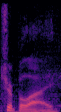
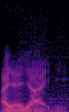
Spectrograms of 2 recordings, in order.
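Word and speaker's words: Triple-I: Yeah, I'm pretty sure it's pronounced Triple I. You know, like AAA, but with I for indie. Are you sure? That doesn't really like roll off the tongue like Ayayay.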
